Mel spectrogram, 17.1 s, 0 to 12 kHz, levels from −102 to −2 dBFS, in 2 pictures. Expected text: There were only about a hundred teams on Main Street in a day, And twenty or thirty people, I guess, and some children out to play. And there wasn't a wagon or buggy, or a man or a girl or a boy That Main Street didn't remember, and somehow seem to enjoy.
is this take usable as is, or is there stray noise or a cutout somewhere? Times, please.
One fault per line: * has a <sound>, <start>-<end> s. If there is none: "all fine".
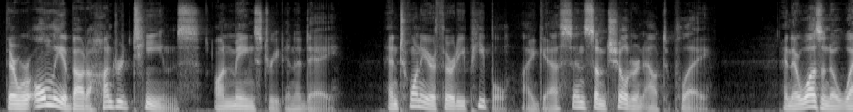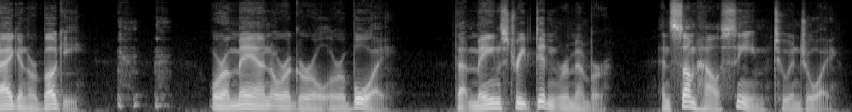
* has a cough, 9.7-10.3 s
